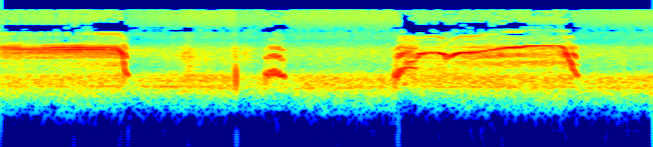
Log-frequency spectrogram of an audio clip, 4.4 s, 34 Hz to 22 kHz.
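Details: White-tailed eagles at a nest in Latvia, 11 July 2020, 21:09, as one adult returns to the nest where the other waits; two long, drawn-out whining notes with a falling end, separated by soft clicks.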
